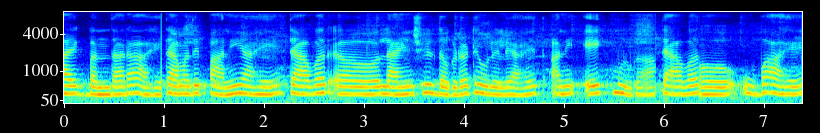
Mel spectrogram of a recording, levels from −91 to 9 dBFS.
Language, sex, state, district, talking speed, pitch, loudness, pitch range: Marathi, female, Maharashtra, Nagpur, 170 wpm, 205 Hz, -22 LUFS, 195-220 Hz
